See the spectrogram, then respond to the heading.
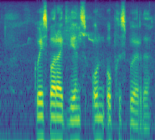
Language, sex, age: Afrikaans, male, 19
